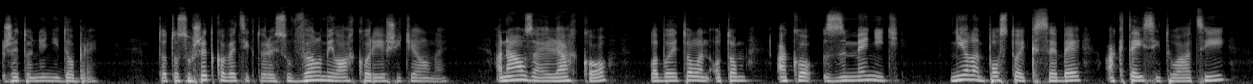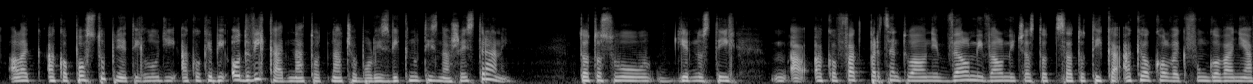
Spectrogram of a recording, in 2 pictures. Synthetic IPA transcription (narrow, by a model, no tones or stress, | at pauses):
ʒɛt̪ɔɲɛɲid̪ɔbɾɛː | t̪ɔt̪ɔsuːfʃɛt̪kɔʋɛt͡sikt̪ɔɾɛːsuːʋɛlmiʎaxkɔɾɪɛʃicɛlnɛː | anaɔzajʎaxkɔ | lɛbɔjɛt̪ɔlɛnʔɔ̰t̪ɔmʔakɔzmɛɲic | ɲɪɛlɛnpɔst̪ɔjksɛbɛʔakt̪ɛjsit̪uaːt͡siː | ʔalɛʔakɔpɔst̪upɲɛt̪iːɣluɟiːʔakɔkɛbiʔɔd̪ʋikaɟnat̪ɔnat͡ʃɔbɔlizʋiknut̪iːznaʃɛjst̪ɾani | t̪ɔt̪ɔsuːjɛd̪nɔst̪iːx | ʔa̰ʔakɔfakt̪̚pɛɾt͡sɛnt̪uaːlɲɛʋɛlmiʋɛlmit͡ʃast̪ɔsat̪ɔt̪iːka̰ʔakɛːɦɔkɔlʋɛkfuŋɡɔʋaɲɪa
